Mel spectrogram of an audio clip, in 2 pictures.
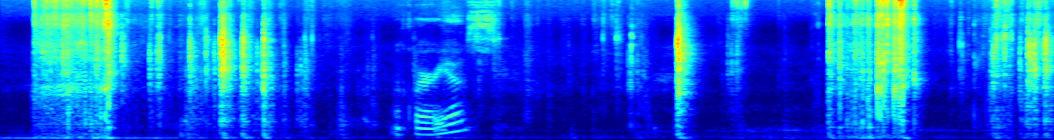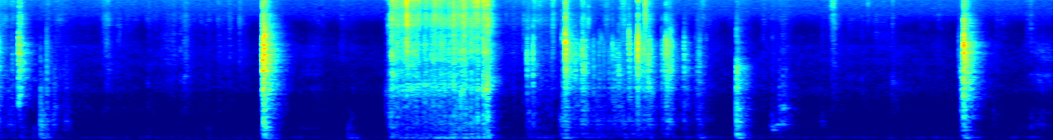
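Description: A deck of cards is shuffled for a card reading, giving bursts of riffling and flicking with quiet gaps between them. A voice speaks briefly once.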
